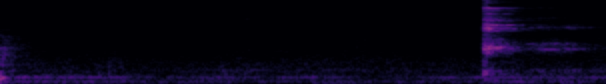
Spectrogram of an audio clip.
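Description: A steel kitchen knife clinks against a ceramic cake plate near the end, leaving a short ringing tone over a faint steady hum.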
